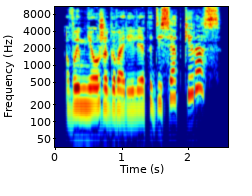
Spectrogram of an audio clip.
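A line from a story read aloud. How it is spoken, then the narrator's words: Exclamation. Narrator (Russian): воскликнула девушка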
